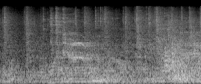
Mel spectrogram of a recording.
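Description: Table football being played: repeated sharp clacks of the ball striking the players' figures and the table walls, with a denser flurry of hits near the end.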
